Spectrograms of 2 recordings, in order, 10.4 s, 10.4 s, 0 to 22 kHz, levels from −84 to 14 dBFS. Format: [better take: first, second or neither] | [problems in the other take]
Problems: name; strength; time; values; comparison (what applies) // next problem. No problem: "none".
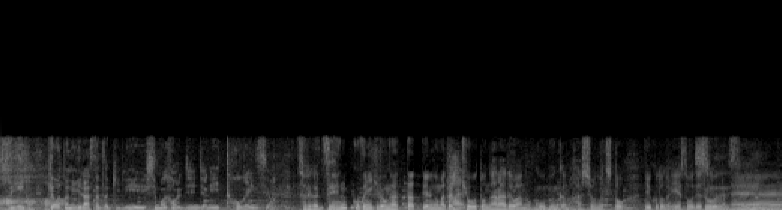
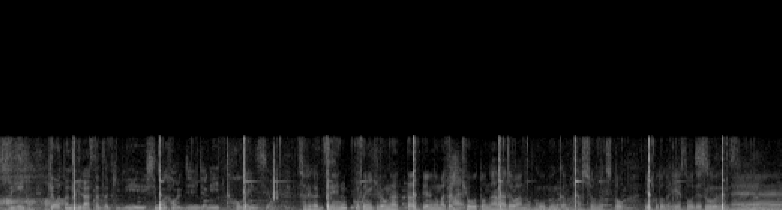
first | background sound (Wood); 1 dB above the speech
